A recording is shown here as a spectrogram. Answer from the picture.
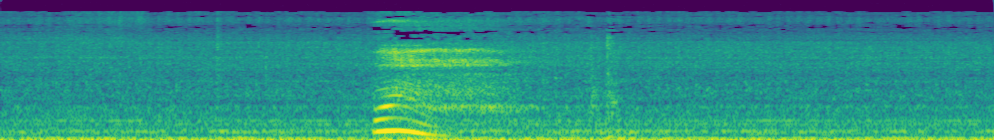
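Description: Small car's engine idling steadily, heard from inside the cabin. About two seconds in comes one short voice sound, like a sigh, falling in pitch.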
